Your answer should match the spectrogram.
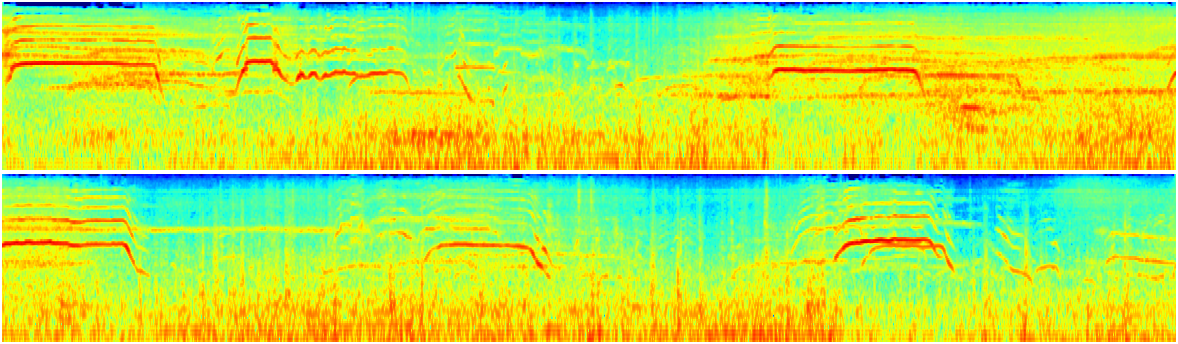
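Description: Riders on the Expedition Everest roller coaster screaming, about six long high screams of a second or two each, over the steady low rumble of the coaster train running on its track.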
